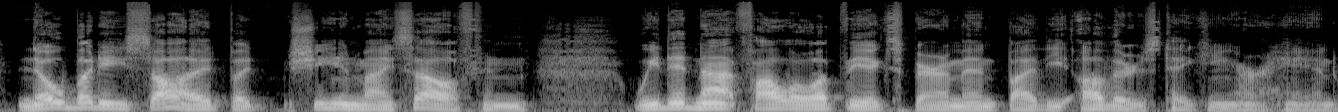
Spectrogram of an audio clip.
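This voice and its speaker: A man reading a Victorian ghost story as scripted narration, in a measured storytelling delivery. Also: mid-range voice, darkish tone, no echo. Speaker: audiobook reader.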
